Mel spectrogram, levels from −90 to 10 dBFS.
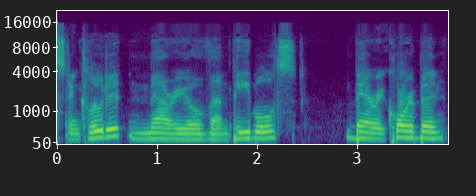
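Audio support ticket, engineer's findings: No fault found in the speech audio on listening; nothing to action.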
